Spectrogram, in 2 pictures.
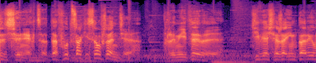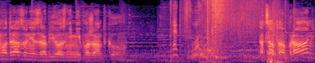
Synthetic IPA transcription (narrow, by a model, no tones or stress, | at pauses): ɨt͡ɕɕɛɲɛxt̪sɛt̪ɛfut̪ʂakʲisɔ̃w̃fʂɛɲd͡ʑɛ̰ | pɾɘmʲit̪ɘvɘ̰d͡ʑivʲjɛɕɛʐɛimpɛɾjumɔd̪ɾazuɲɛzɾɔbʲiwɔzɲimʲipɔʐɔnt̪ku | a̰t̪sɔt̪ɔbɾɔɲ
